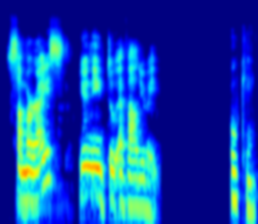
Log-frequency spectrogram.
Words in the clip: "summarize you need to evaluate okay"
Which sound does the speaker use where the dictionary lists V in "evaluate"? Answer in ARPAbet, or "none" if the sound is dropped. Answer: V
